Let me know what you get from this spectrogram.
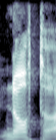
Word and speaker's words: Noto: Noto actually is how it's pronounced, that the two girls go to and spend the night there.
